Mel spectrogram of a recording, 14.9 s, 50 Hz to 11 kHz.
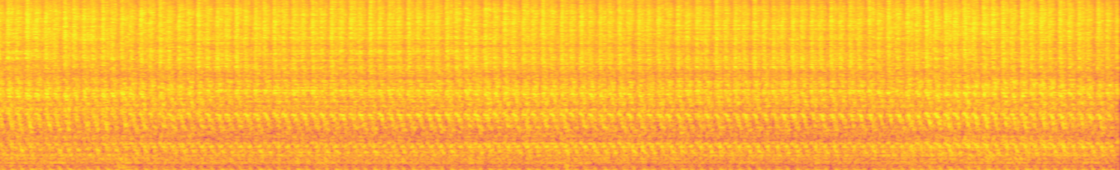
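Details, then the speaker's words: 1970 early T2 Bay Window VW campervan, freshly reinstalled engine, carbs thought empty: long steady crank at about two turns a second, never fires. Fuel now reaches the carb, leaking from an unclamped hose; owners suspect no spark. Cranks, no start. "Okay so we've got fuel just seems like we're not getting spark go keep going I guess so"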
